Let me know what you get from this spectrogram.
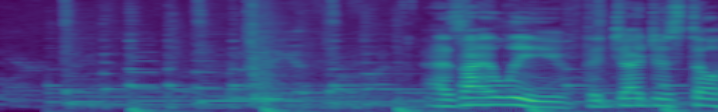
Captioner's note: lighthearted music; judges chattering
